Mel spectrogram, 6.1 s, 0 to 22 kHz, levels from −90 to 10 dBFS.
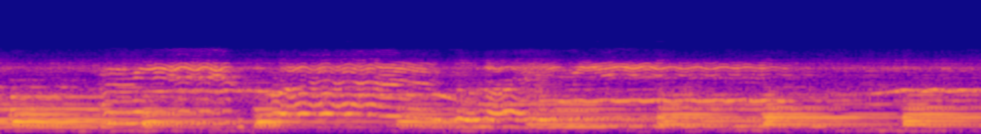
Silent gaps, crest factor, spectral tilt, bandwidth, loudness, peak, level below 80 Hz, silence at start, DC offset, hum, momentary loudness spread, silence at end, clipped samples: none; 14 dB; -1.5 dB/octave; 4.3 kHz; -15 LUFS; -2 dBFS; -64 dBFS; 0 s; under 0.1%; none; 4 LU; 0 s; under 0.1%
